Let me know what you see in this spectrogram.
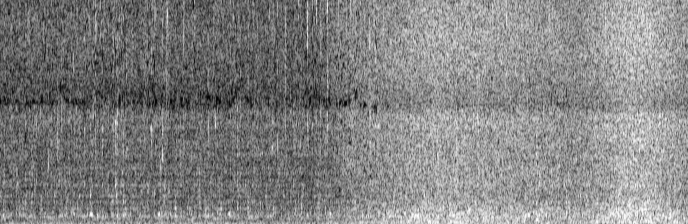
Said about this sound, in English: projecting out over a waterfall. And everything about the house refers to the site when you're outside of it. And then when you go inside, you still feel like you're outside. Andy says there's no escaping the sounds and smells of Falling Water.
